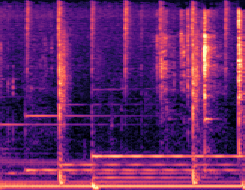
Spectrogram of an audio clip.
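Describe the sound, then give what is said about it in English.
Someone sips a drink, with a few small, quiet wet gulps and mouth clicks spaced out over a steady low hum. “Excuse me, let me take a sip here.”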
